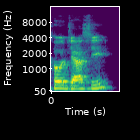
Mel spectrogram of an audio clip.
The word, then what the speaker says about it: Tuo Jiaxi: I'm going to let you pronounce our player's name today. I think I mangled it when I was... Okay, it's Tuo Jiaxi.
